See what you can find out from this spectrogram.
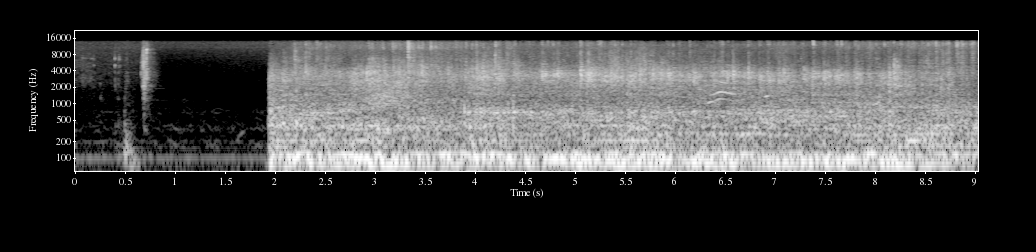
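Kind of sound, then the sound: vehicle, train pulling into station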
